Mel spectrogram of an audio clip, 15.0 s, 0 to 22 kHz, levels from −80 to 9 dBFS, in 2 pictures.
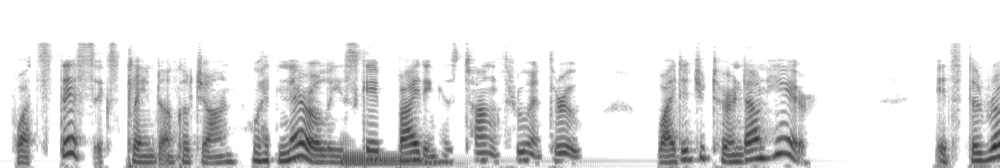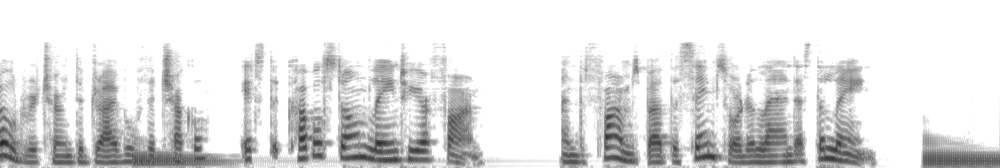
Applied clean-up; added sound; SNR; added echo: classical method spectral subtraction.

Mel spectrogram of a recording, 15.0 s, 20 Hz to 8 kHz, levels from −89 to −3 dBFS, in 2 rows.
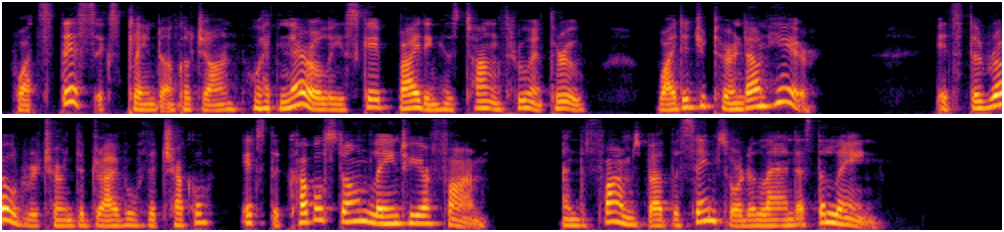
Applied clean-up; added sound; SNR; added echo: neural mask model Resemble Enhance denoiser.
